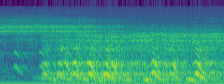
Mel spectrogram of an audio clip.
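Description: A sound effect standing in for a crested hadrosaur's amplified call: a dense chorus of many overlapping short, falling calls, starting about half a second in.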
